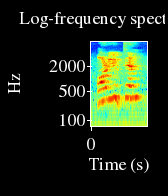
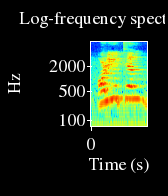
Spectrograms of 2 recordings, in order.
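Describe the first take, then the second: No difference in how they are said.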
